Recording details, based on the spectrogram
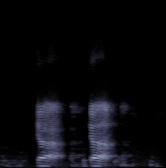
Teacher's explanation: lidah keluar dari pangkal lidah dengan langit-langit lembut di atas kemudian di atasnya sedikit pangkal lidah dan langit-langit lembut dan langit-langit keras itu huruf Kaf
